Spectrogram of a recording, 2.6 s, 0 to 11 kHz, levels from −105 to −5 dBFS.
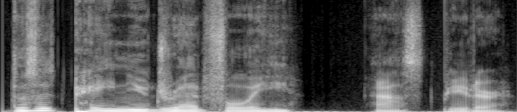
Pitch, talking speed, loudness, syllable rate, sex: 115 Hz, 160 wpm, -17 LUFS, 5.2 syllables/s, male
